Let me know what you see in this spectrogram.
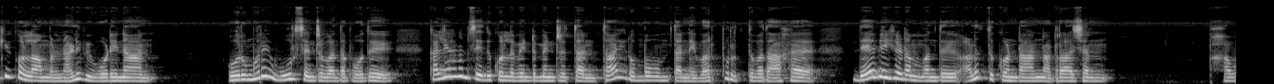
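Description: At 12.36 s the speech just stops dead: a cut-off end. The final buffers never got written out, so the sound is chopped mid-syllable and drops straight to digital silence with no natural decay, leaving the last 0.39 s completely empty.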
